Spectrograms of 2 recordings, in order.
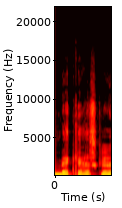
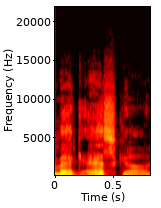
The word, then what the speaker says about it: McCaskill: Danny McCaskill, der Schotte. McCaskill. Ähm, könnte man ihn noch, noch äh, schottischer aussprechen vielleicht. Deutsche würden ja sagen Mac Askill.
